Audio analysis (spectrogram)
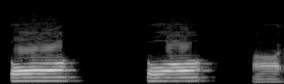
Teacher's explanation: ত, জিহ্বার আগা দুই দাঁতের গোড়ার সঙ্গে লাগাবেন, লাগিয়ে সামনের উপরে দুই দাঁতের গোড়ার সঙ্গে লাগিয়ে উচ্চারণ করতে হবে ত।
